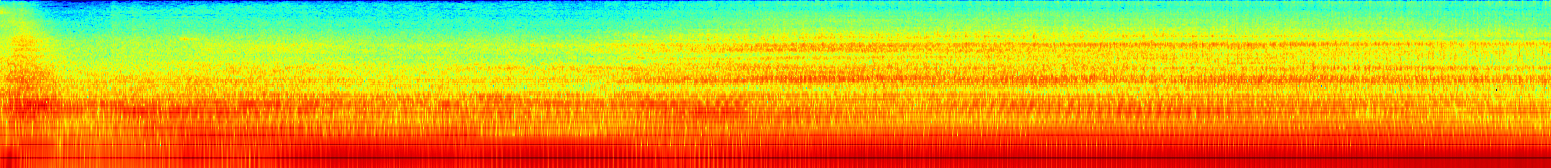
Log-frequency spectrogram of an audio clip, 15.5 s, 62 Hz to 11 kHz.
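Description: Cadillac CT5-V Blackwing's supercharged 6.2-litre V8 starting up. It fires with a brief loud flare, drops back about a second in, then settles into a steady, low idle.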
